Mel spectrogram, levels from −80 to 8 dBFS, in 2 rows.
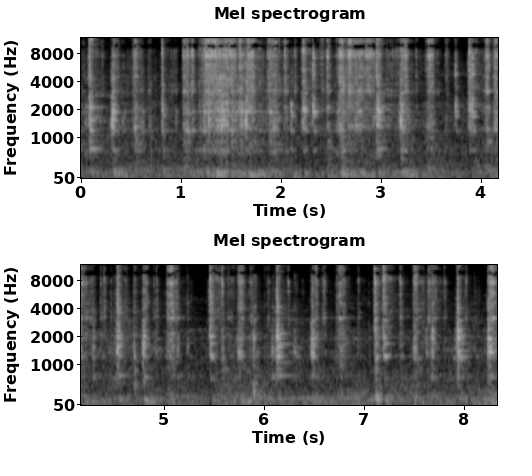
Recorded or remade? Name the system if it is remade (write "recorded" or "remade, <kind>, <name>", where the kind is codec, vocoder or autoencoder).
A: recorded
